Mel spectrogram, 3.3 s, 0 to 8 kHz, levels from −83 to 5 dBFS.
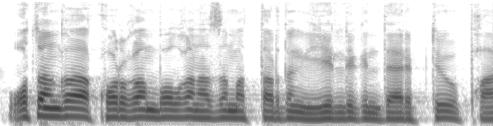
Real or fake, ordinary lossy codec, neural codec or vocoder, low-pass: real; none; none; none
